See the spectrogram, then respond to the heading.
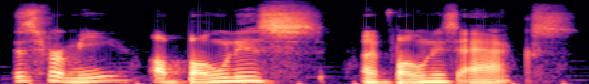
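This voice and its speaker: A man's voice: a little high, a little slow, darkish tone, dry recording, faint music behind. A young man from Canada with a subtle Canadian accent, chatting casually and rambling while streaming a game. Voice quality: rambling, self-interrupting chatter. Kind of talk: casual live-stream chat while gaming.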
